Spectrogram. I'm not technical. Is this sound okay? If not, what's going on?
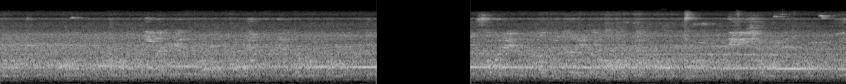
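No. At 3.76 s the sound stops dead for 0.94 s, a rebuffering stall, then resumes exactly where it paused: nothing skipped, unlike a dropout.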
